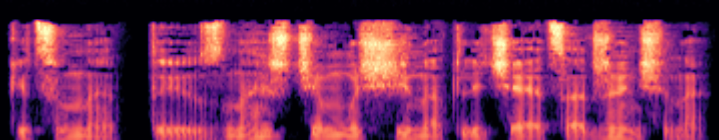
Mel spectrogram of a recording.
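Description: Man reading hot-tempered young princess, stern, exasperated, low-pitched, audiobook. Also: lively intonation, normal speed, dry recording, clean studio sound. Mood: stern questioning. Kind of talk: audiobook character voice.

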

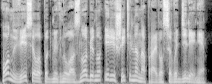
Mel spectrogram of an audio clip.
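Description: Expressive male audiobook narrator. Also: fairly low pitch, a little fast. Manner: expressive reading that moves between voices.

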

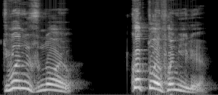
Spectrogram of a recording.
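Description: A man voicing a grumpy, fat old male river spirit with a bubbling, shrill voice, scolding children in a storybook reading. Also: big pitch swings, measured pace, dark tone, exaggerated voice. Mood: indignant scolding. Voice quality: gurgling, shrill and indignant. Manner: scolding, threatening to tell parents.

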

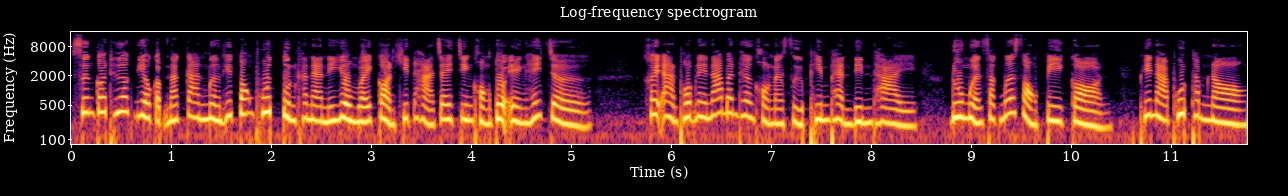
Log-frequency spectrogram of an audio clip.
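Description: A woman voicing a sharp young radio host. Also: high-pitched, no echo. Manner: polite, pointed, quick-witted.

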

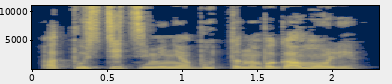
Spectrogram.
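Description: A woman's voice: low-pitched, a little fast, gravelly. A woman doing Manichka, a cold stubborn girl. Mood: flat. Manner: monotone, indifferent. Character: stubborn indifferent young girl, cold and flat.

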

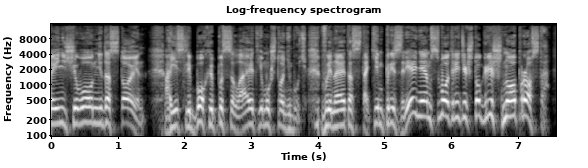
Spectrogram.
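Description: A man's voice: fairly high pitch, dry recording, studio quality, pitched above the performer's own voice. A man voicing an aggrieved middle-aged sister who pleads and reproaches her brother, in an audiobook reading.

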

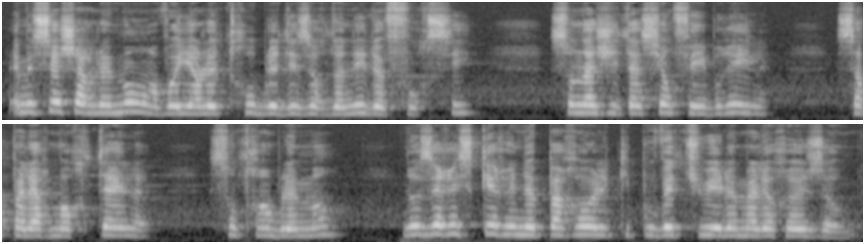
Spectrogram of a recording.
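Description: A woman reading a classic novel aloud as narrator, in a measured, clear way, voicing the dialogue without separate character voices. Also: fairly high pitch, fairly even intonation, mellow. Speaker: audiobook reader.

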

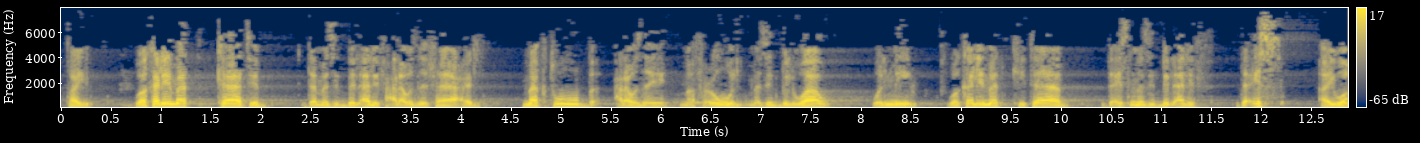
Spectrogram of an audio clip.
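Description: A man's voice: medium pitch, breathy edge. A man with an Egyptian accent teaching Arabic morphology, quizzing his students with rhetorical questions as he goes. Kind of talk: classroom lesson. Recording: dull lo-fi recording in a reverberant hall.

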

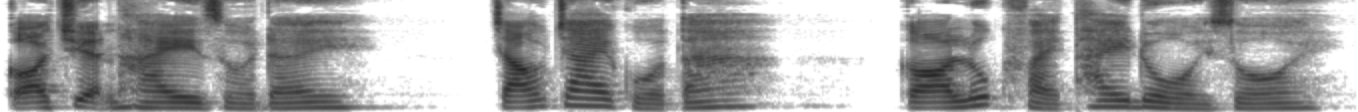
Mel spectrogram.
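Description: A woman voicing a stern, lecturing old grandmother in a storybook, in a lowish voice. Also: normal speed, close to an everyday voice. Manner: authoritative, lecturing. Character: stern old grandmother, matriarch of a rich house.

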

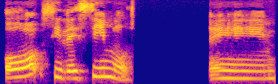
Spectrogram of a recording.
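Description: Mexican woman guest, neurolinguist, slow and measured, dark gravelly voice, dull lo-fi dry radio sound. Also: on the high side, steady tone, dry recording. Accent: Mexican Spanish. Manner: slow, measured, with frequent fillers. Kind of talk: explanatory radio talk.

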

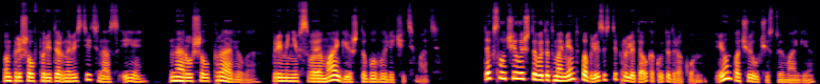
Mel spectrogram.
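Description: A loving old grandfather tells a painful family story with quiet sorrow, voiced by a woman reading an audiobook. The delivery is low yet swings widely in pitch. The sound is close and dry, with no room around it. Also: very animated, normal speed, dry recording. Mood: sad, tender.

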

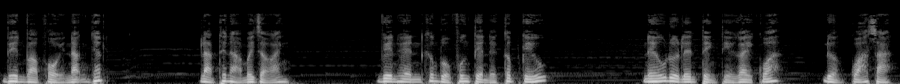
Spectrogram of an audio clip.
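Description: A man's voice: mid-range voice, normal speed, pauses often, mellow, husky, no room sound, faint music behind, natural voice. A man voicing a worried country doctor. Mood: grave.

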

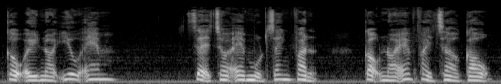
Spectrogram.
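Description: A woman's voice: mid-range voice, a little fast, a little mellow, lightly acted. A woman voicing a frightened young female house maid, timid and stammering as she pleads. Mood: timid pleading.

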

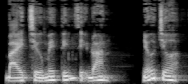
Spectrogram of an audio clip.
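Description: A man voicing a quick-tempered older village man who scolds and shouts. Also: low voice, slightly rough. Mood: angry scolding.

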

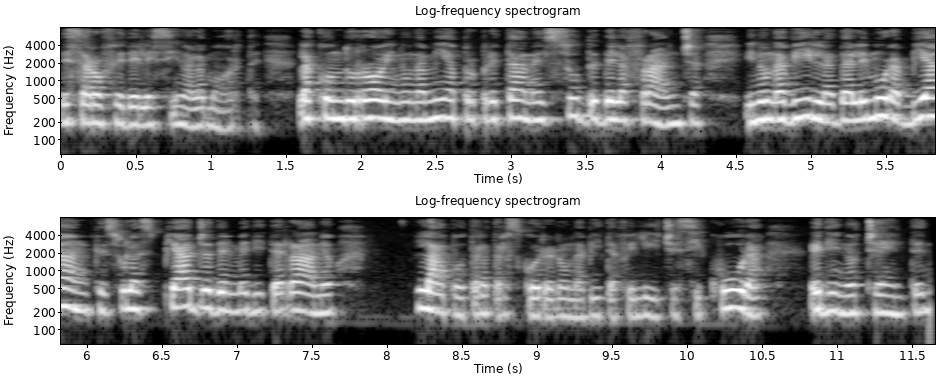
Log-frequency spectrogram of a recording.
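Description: A woman voicing a proud, passionate gentleman in an audiobook reading, intense and pleading. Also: medium pitch, dull audio, close to an everyday voice.

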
